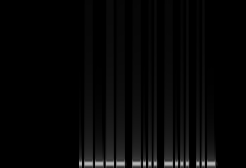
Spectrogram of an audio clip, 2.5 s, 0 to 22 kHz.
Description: Morse code, heard as a keyed tone, about 44 wpm, 700 Hz. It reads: 1BBU
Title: Four Challenging Letter-Number Combinations 45wpm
